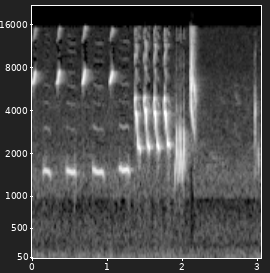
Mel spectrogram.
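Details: Sikatan londo flycatcher, whose song is used to train other songbirds: evenly spaced paired whistles, a high note then a lower flat one, repeated five times, followed by rapid descending chirps and a harsh burst.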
